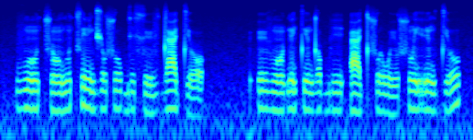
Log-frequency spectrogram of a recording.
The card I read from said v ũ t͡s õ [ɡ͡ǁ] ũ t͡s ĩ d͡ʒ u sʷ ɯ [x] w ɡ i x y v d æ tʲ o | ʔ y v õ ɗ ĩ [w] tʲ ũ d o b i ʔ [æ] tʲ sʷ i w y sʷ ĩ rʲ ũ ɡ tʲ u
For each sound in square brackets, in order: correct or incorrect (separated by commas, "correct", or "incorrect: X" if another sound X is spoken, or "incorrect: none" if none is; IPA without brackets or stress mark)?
incorrect: ɡ, incorrect: none, incorrect: none, correct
